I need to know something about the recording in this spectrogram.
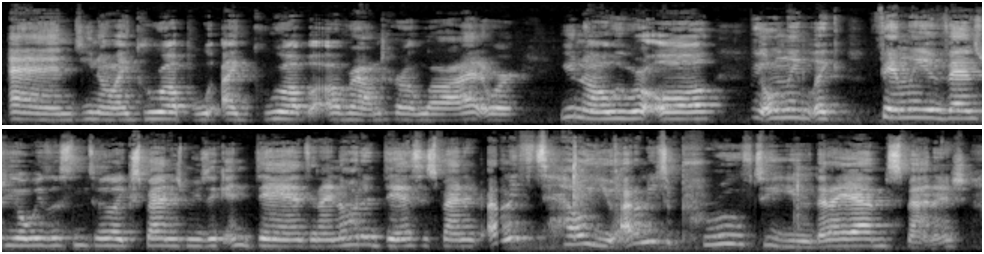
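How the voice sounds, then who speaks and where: A woman's voice: fairly high pitch, echoey room, slight background noise. Chatty young New York woman. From United States. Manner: animated, fast, chatty with many likes. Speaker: beauty vlogger. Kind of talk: ranting to camera.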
